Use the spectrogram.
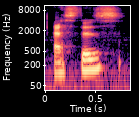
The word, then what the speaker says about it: Estes: not rhyme with testes does not rhyme with testes but it's also not s estes wait it's yeah so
